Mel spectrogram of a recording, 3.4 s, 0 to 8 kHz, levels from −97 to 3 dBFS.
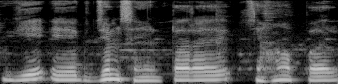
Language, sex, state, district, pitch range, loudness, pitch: Hindi, male, Uttar Pradesh, Hamirpur, 135-160 Hz, -23 LUFS, 150 Hz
